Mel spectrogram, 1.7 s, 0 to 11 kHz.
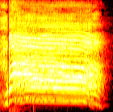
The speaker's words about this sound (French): Crier tous ensemble dans le studio aussi aussi, bien sûr. 3, 2, 1.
